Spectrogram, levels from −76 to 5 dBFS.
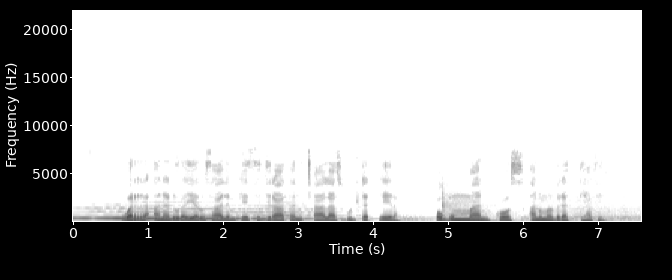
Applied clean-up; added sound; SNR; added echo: none; Thump, thud; 11 dB; none.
